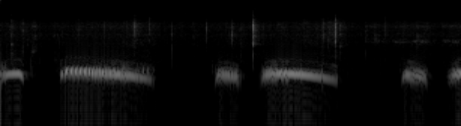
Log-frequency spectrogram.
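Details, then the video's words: Spotted dove with a deep 'thổ âm' tone in 'thúc gù' cooing. Each short coo leads into a long, slowly falling coo, heard twice, with light clicking sounds in the background. "Thổ âm cực phê! thuc gù thúc kèm bài bản"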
